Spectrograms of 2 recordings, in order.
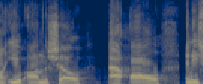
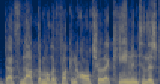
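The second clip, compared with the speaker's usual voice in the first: usual speaking voice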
